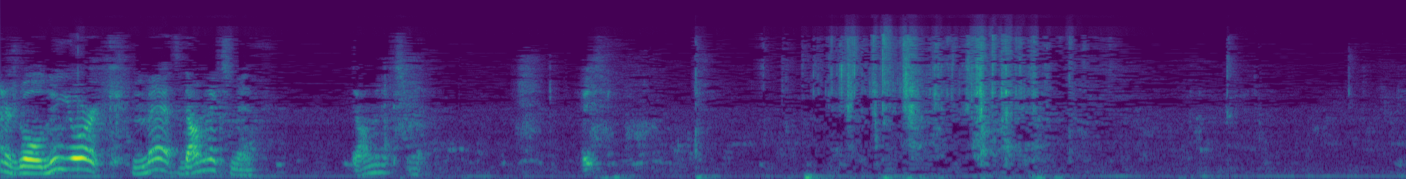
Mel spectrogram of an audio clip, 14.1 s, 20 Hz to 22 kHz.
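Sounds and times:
wrapper tearing and crinkling: 8.0s - 10.9s.

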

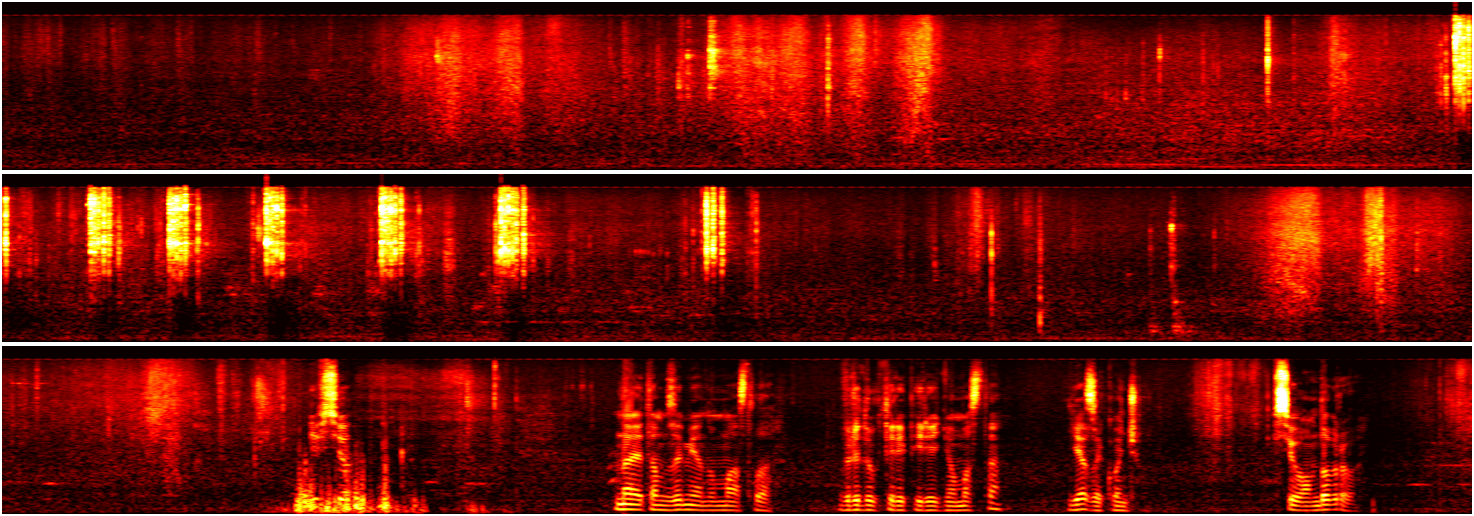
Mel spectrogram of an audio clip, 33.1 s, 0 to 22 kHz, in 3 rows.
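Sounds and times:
socket ratchet clicking: 10.8s - 15.2s, 16.0s - 16.8s.

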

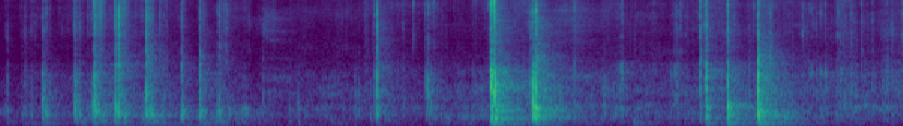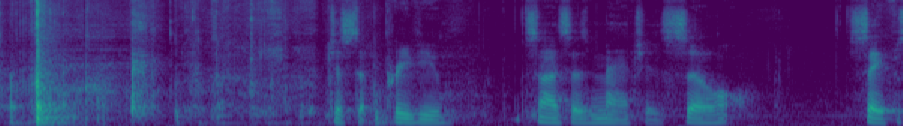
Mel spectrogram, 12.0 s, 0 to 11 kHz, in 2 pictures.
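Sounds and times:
cardboard box tearing open: 0.0s - 8.0s.

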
